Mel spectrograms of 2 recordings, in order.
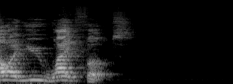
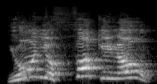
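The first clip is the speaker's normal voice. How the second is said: louder and higher, biting; emphatic send-off; firm loud warning; 4 semitones higher, 6 dB louder than usual. Real, not acted. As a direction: hammer home the refusal. Final defiant warning.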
